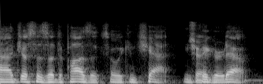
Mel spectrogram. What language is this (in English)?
English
